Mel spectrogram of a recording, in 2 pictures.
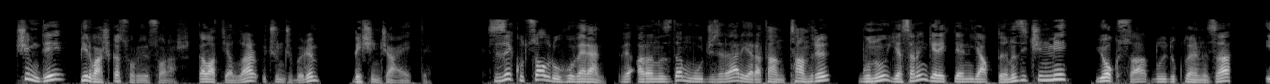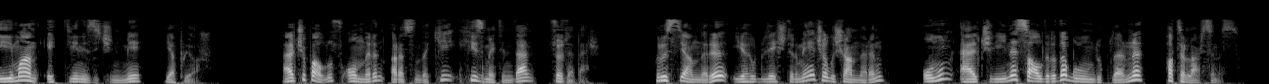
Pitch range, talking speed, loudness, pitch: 110-165 Hz, 110 wpm, -23 LUFS, 130 Hz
